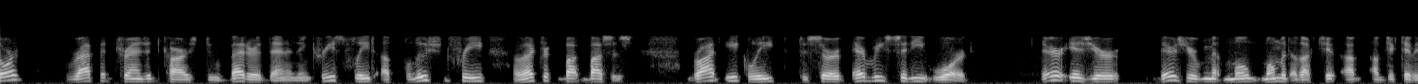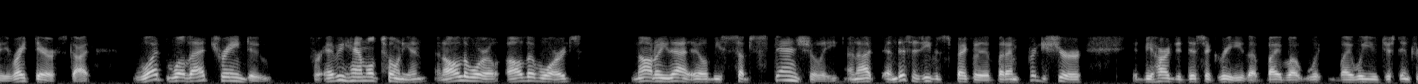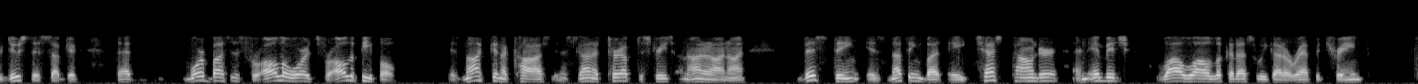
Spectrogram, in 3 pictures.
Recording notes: opens up the phone lines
